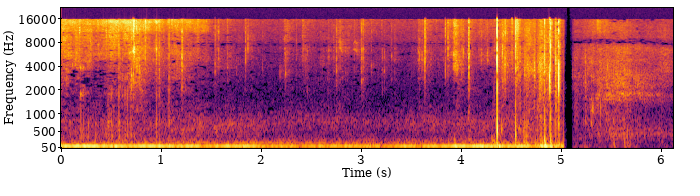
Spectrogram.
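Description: Faint rustling and light crackling of dry leaf litter over a steady low rumble, all cutting off abruptly about five seconds in.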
